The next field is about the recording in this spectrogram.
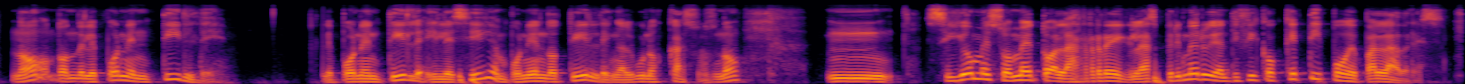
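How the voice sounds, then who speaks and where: A male teacher giving an online class on a video call. He explains rules slowly and keeps checking that his students follow. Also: mid-range voice, no echo.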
